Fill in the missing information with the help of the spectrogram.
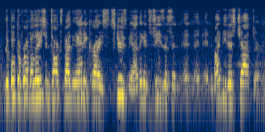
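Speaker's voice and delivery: ordinary talk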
